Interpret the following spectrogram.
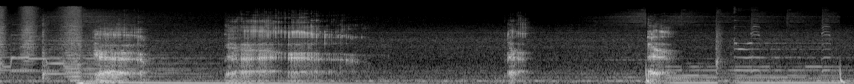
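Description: A man burping several times over background electronic music: a burp about a second in, a longer drawn-out one from about two to three and a half seconds, then two short ones later.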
